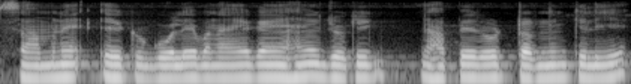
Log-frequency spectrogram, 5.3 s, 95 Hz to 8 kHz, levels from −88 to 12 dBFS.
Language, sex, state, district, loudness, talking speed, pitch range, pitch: Hindi, male, Jharkhand, Deoghar, -13 LUFS, 160 wpm, 130-135 Hz, 135 Hz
